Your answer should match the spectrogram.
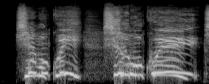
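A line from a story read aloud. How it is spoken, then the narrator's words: Children shrieking. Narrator (Italian): strillarono i fanciulli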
